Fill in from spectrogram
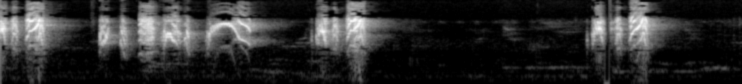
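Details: A champion long-tailed shrike's full-fill song meant for tutoring birds: dense scratchy bursts mixed with a looping whistled phrase, separated by short silences, one last burst after a longer pause.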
